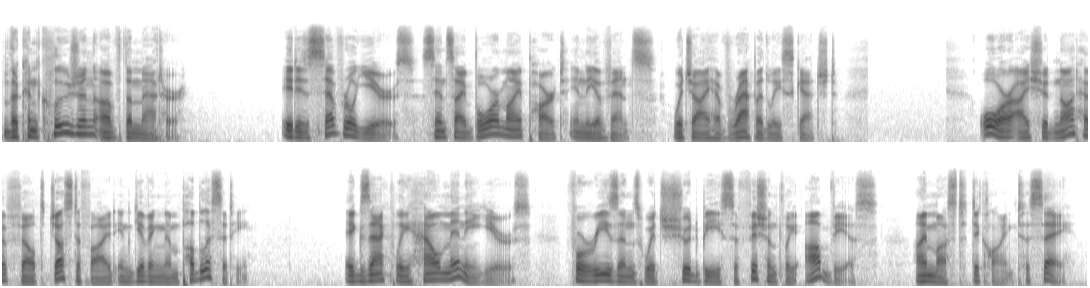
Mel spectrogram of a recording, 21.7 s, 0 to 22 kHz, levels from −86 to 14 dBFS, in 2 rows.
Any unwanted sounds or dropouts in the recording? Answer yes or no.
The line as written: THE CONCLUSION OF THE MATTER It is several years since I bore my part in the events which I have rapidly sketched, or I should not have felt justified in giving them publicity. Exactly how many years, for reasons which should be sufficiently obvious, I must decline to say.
no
